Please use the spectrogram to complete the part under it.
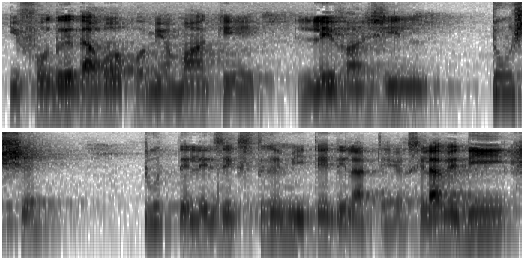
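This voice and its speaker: A man from DR Congo with a Congolese French accent, preaching a sermon to online viewers. He speaks emphatically, repeats key phrases and pauses often. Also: medium pitch, bright, forceful tone. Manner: emphatic and repetitive, with hesitant pauses. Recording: echoey room with long reverb.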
